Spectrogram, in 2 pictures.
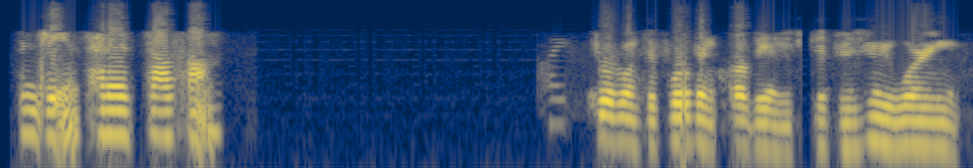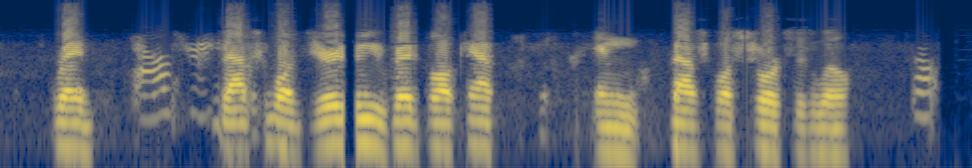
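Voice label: Sheriff East County, scanner audio trunk; South Scottsdale; MCSO - EAST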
